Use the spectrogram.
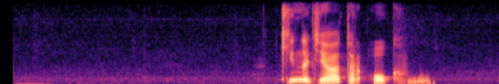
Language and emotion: Russian, neutral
